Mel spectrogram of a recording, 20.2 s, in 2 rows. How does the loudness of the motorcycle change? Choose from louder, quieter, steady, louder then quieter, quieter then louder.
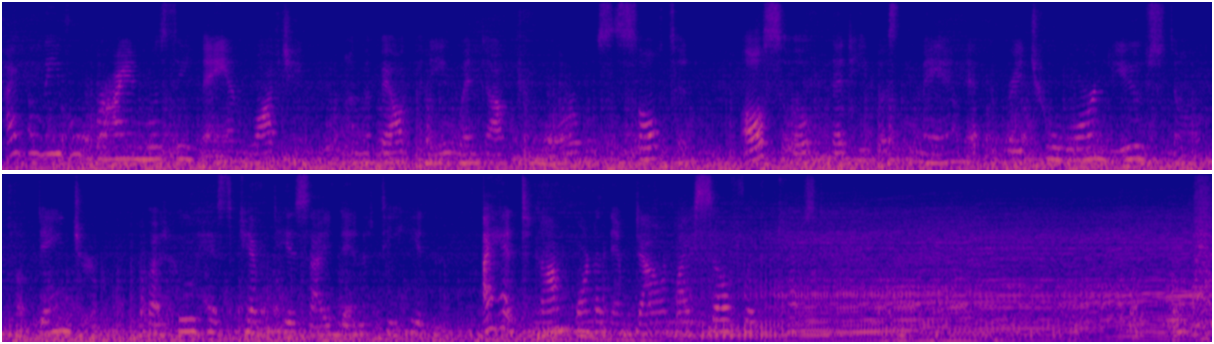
louder.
